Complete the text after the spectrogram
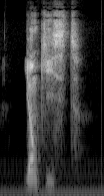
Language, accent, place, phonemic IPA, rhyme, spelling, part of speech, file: French, France, Lyon, /jɑ̃.kist/, -ist, yankiste, adjective, LL-Q150 (fra)-yankiste.wav
- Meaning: Yankee; American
